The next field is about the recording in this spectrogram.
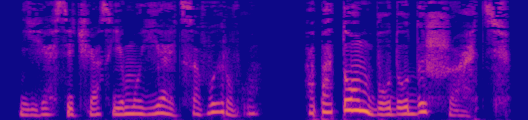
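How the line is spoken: Angry hiss. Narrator (Russian): злобно прошипела матушка в ответ

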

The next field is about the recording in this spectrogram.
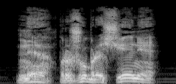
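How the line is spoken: Hoarse, forced formal politeness. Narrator (Russian): выдохнул, хриплом голосе вынужденная, почти официальная вежливость

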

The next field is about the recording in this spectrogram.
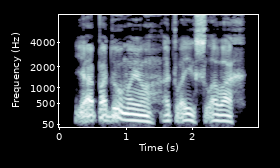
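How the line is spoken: Unsteady voice. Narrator (Russian): сказал он нетвердым голосом

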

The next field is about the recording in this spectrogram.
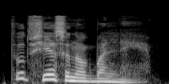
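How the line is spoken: Sighing older woman. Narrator (Russian): вздохнула тетка

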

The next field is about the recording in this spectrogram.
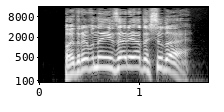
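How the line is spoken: Shouted. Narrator (Russian): крикнул капитан Лотош

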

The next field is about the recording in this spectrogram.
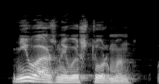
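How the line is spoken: Mild heat-weary objection. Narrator (Russian): возразил Гриффитс, слишком распаренный зноем, чтобы говорить более резко

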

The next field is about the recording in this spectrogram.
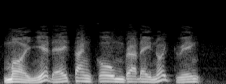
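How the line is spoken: Loud calling out. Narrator (Vietnamese): Thiếu Một Chân cao giọng gọi lớn

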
